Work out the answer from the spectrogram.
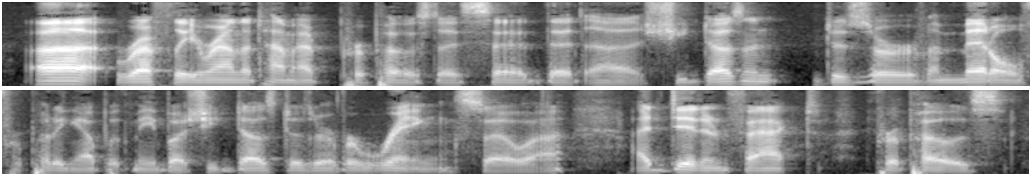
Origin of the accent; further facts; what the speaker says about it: southeastern Kentucky, United States; I grew up in southeastern Kentucky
